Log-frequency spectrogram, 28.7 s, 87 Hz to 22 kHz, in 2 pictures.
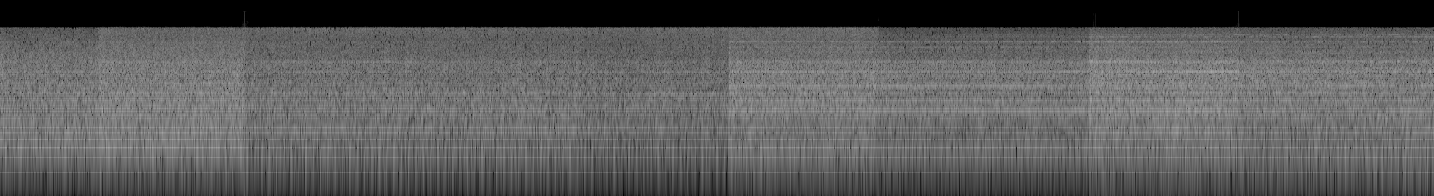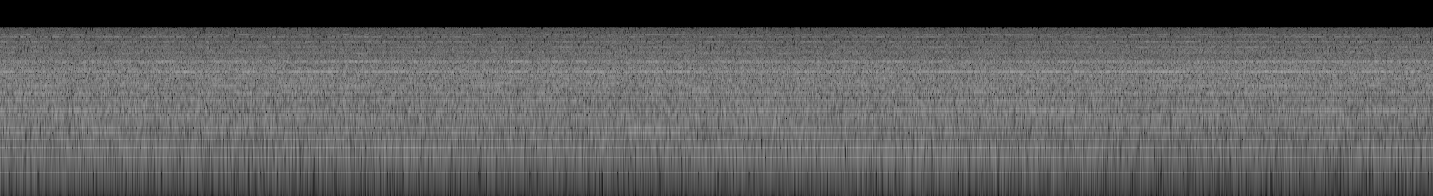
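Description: Solna D 390 web offset printing press running in production: a steady mechanical din with several steady whining tones from the rollers and drives. The level steps up and down abruptly a few times in the first half, then holds steady.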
